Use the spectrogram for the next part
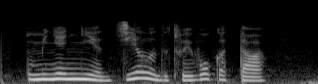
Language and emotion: Russian, angry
